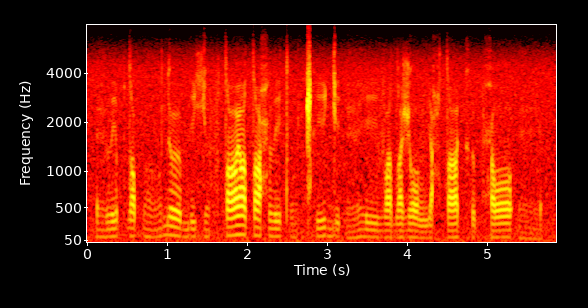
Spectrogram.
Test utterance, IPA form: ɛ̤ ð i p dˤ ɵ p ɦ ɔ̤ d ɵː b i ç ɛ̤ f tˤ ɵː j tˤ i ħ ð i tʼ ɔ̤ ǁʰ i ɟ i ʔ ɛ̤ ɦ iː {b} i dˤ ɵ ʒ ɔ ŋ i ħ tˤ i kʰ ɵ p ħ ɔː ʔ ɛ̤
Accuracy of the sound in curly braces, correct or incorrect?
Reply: incorrect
